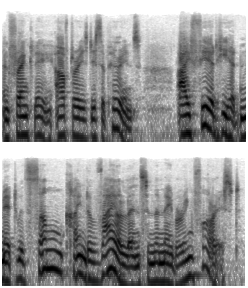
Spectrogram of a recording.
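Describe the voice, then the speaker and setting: A polite, knowing innkeeper in an old radio mystery. She speaks in a low voice, slowly and formally, with a hint of the uncanny. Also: expressive, darkish tone, poor audio. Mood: mysterious. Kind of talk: 1970s radio drama acting.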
